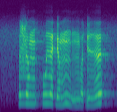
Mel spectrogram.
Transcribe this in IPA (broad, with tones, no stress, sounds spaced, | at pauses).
z o˧ ŋ h w ɨ˧ ə̯ ɗ ə˨˦ m ŋ ḭ˧˨ ŋ o˨˩ ɗ ɨ˨˦ ə̯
